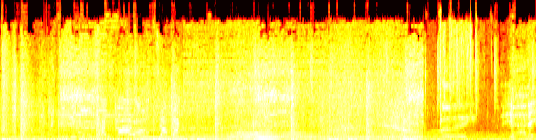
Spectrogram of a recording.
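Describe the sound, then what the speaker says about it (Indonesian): A film car chase: engines roar loudly up close while tires squeal in repeated rising and falling screeches, with skids and mechanical clatter, under a narrator speaking. "ia menyalakan mobil dan kejar-kejaran pun dimulai"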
